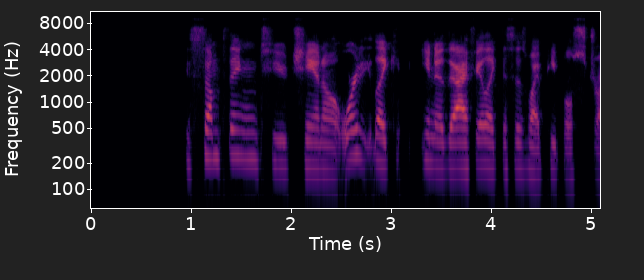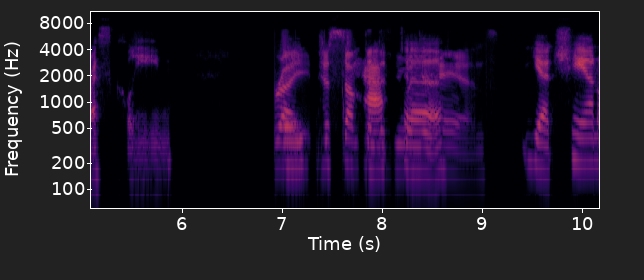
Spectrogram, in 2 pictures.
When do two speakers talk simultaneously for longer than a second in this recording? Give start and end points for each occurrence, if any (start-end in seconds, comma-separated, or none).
7.0-8.7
